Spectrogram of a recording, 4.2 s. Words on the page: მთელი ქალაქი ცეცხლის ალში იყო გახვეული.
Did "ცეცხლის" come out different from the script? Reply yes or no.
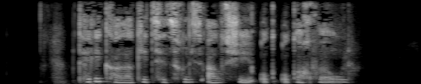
no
